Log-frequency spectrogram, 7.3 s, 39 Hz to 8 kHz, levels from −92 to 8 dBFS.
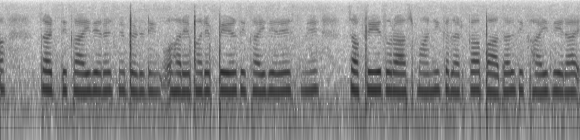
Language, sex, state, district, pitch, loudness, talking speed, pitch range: Hindi, female, Uttar Pradesh, Varanasi, 250 Hz, -20 LUFS, 205 wpm, 245-255 Hz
